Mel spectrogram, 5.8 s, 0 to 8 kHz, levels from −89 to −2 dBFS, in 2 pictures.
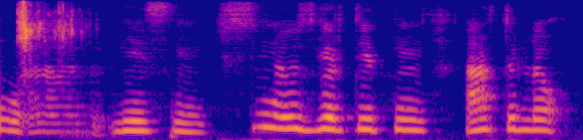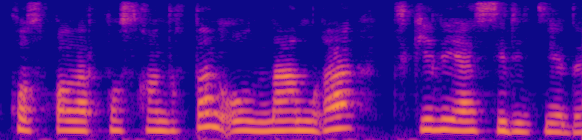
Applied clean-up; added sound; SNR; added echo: neural mask model DeepFilterNet 3.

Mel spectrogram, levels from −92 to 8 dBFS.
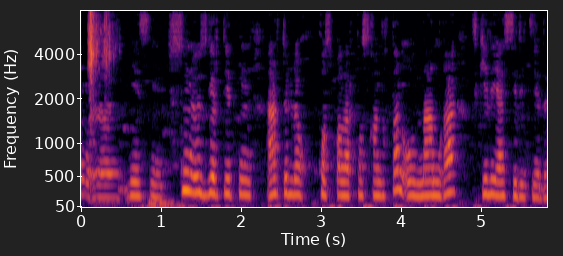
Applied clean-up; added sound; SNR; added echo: classical method WPE with log-MMSE.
